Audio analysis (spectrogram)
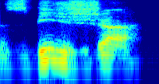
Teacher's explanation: But this zbizha, that is a palatalized, the second zh is palatalized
